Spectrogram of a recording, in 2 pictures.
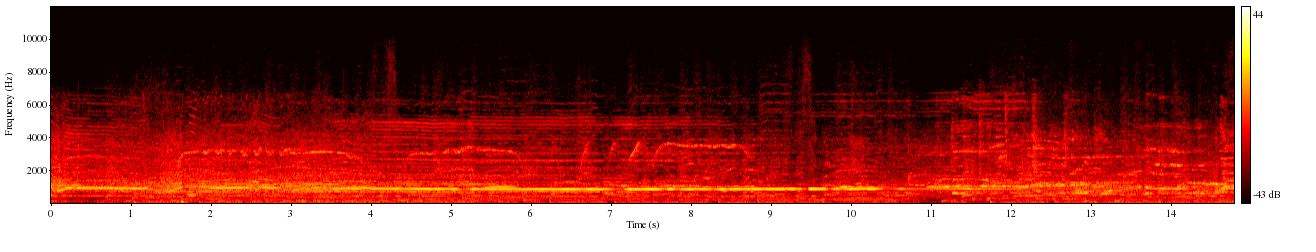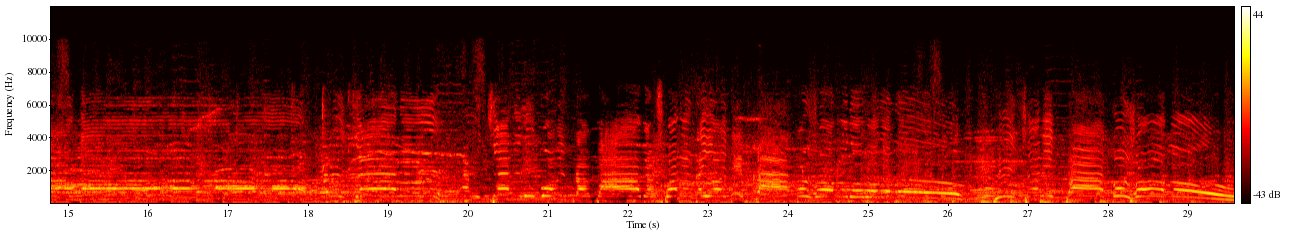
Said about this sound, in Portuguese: Lá a torcida empurra, bate palma.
